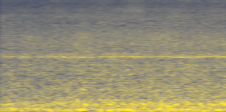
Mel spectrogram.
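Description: Room tone: a low, steady rumble with a faint high-pitched whine running through it.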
